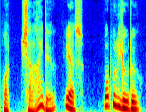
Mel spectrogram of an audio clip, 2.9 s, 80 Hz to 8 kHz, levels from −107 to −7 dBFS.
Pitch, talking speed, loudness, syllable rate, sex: 145 Hz, 165 wpm, -16 LUFS, 4.4 syllables/s, male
